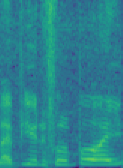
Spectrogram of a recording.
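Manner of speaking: high-pitched put-on South African accent. Recalling the swimmer's dad who became a phenomenon; Bert impression, South African accent. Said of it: "best South African accent you've got".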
